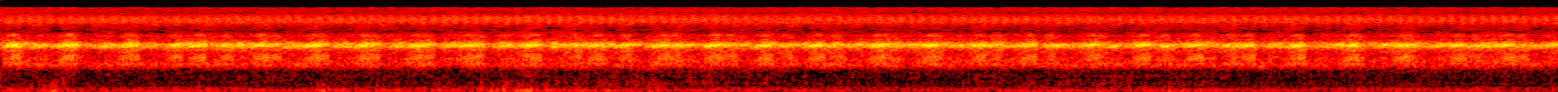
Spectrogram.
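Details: Chorus of frogs at the Siheung lotus theme park in Korea, near a stone wall path. Many overlapping raspy trills pulse steadily at about four beats per second, with soft low wind noise underneath.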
